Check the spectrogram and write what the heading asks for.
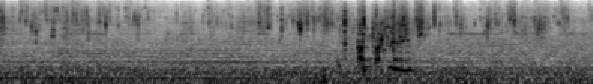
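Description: Water poured from a plastic dipper splashing and trickling over a soapy husky puppy's coat and onto concrete, with hands rubbing the wet fur. A brief voice-like cry sounds about five seconds in, over a steady low background rumble.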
